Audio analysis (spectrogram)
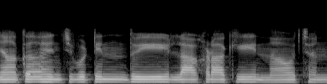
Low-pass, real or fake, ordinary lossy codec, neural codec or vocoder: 5.4 kHz; real; none; none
